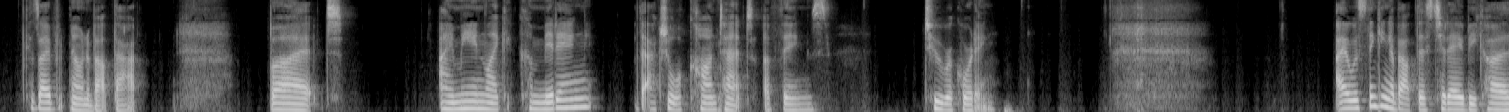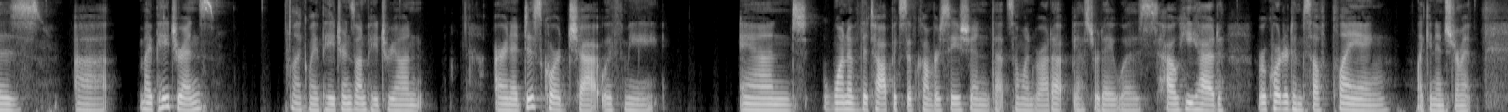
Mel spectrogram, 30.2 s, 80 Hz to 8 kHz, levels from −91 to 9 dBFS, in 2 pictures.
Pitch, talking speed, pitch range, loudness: 155 Hz, 120 wpm, 150-170 Hz, -16 LUFS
